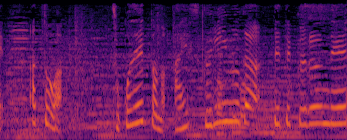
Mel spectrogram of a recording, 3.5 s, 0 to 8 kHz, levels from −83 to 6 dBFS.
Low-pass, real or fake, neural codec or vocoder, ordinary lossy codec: 7.2 kHz; real; none; none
